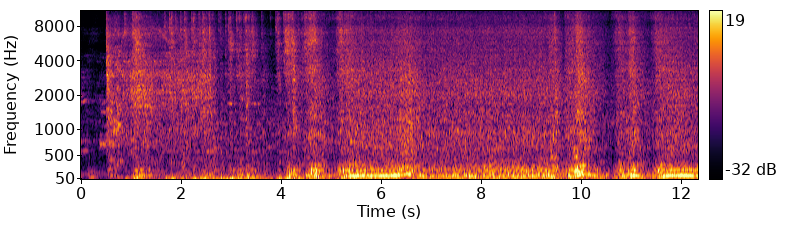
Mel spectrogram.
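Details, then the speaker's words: 1971 Mustang with a 347 stroker and 5-speed manual swap: a deep, boomy exhaust drone that swells with revs. It comes from stainless restrictive flap-plate mufflers. "these things are just horrible little flap plates in there like what a restrictor"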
